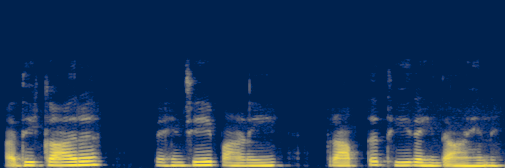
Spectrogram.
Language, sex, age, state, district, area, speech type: Sindhi, female, 30-45, Madhya Pradesh, Katni, rural, spontaneous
